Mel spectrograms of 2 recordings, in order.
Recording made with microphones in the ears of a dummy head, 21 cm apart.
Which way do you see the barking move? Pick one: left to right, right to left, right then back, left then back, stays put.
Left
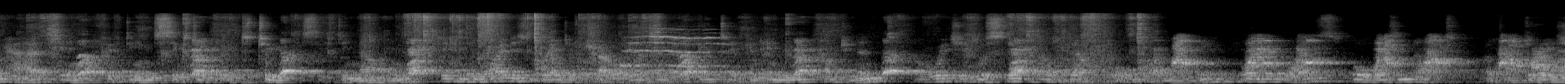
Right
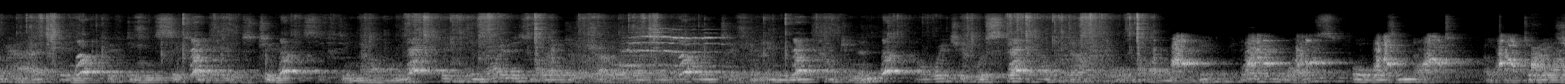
left then back.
